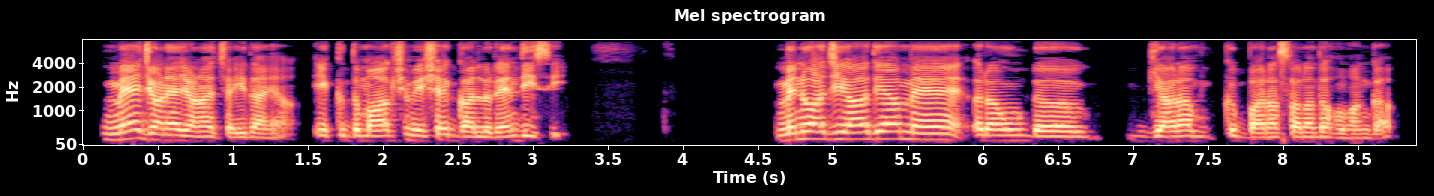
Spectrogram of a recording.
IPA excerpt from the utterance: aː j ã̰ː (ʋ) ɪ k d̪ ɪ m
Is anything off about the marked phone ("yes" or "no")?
yes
